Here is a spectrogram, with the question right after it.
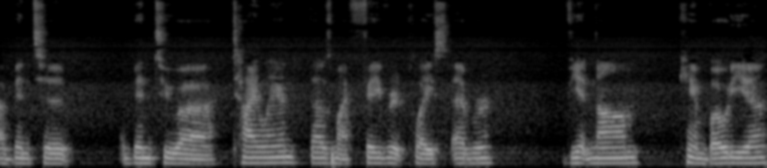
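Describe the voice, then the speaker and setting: A man's medium-pitched voice with an American accent, monotone and flat, at a fairly slow pace with long, frequent pauses. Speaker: podcast guest, skater. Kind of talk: casual chat.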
